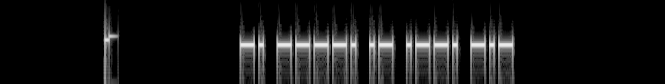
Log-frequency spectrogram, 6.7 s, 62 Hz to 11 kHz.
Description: Morse code, heard as a keyed tone, about 26 wpm, 700 Hz. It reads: N9APK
